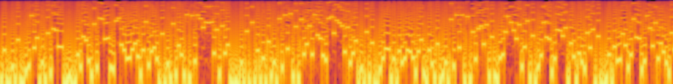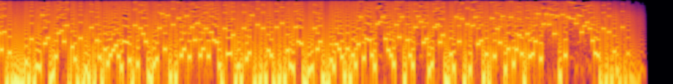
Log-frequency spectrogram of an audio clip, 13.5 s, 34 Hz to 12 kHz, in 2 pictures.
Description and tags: Computer Does Calculations 3 (Long)
A selection of fast-paced low and high beeps that play for a rather long period of time. that sound rather like the way sci-fi represents computers working.
computer, machine, operating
